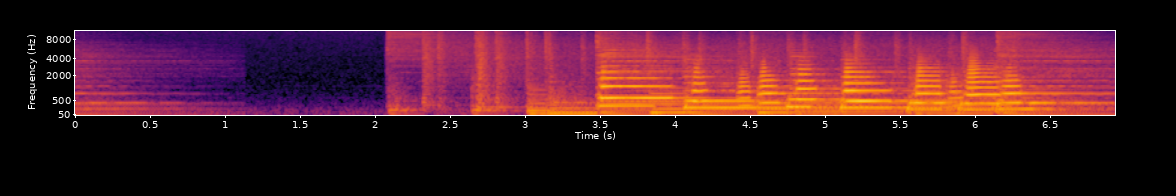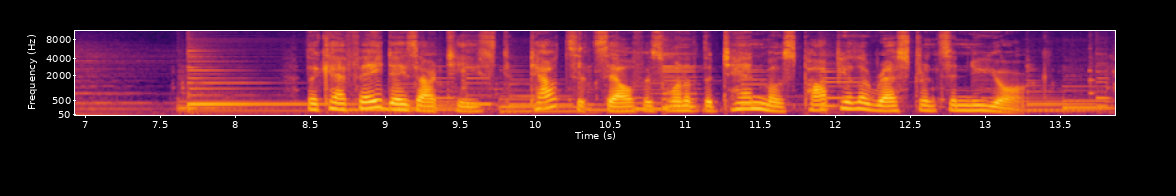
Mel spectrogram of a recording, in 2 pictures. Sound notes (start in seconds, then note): 8.4 voiceover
